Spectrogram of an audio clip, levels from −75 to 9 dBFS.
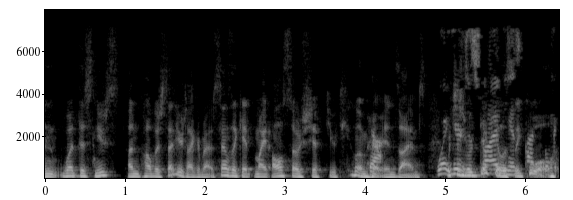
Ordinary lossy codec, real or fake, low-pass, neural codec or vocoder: MP3, 32 kbps; real; 7.2 kHz; none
